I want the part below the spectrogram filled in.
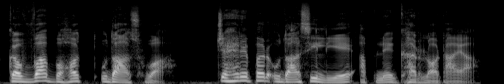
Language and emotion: Urdu, neutral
